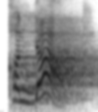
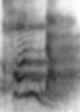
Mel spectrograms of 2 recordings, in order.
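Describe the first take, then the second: First: The stress is on the second syllable. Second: The stress is on the first syllable.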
